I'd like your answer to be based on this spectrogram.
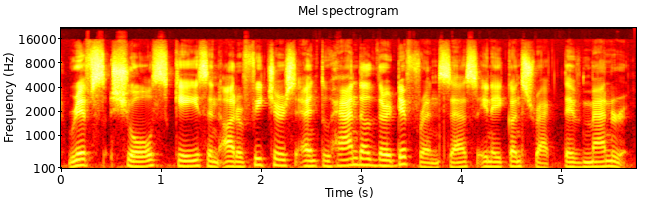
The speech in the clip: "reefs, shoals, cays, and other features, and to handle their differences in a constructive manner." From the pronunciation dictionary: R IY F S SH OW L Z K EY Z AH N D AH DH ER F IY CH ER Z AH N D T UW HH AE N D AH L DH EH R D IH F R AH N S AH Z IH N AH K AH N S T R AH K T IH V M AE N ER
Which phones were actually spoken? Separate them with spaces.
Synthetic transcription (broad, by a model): R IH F S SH OW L S K EY S AH N D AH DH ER F IY CH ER S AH N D T UW HH AE N D AH L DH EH R D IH F R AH N S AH S IH N AH K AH N S T R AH K T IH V M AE N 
